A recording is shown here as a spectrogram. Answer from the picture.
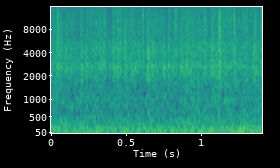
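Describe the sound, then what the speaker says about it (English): Steady rain heard from inside a moving car, a constant broadband hiss and patter over low road rumble, with no voices. "I hate driving in the rain"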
